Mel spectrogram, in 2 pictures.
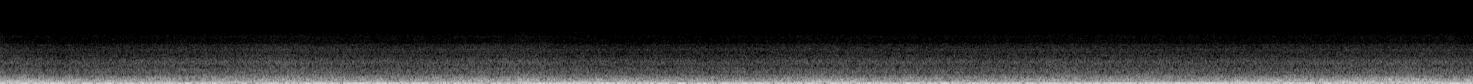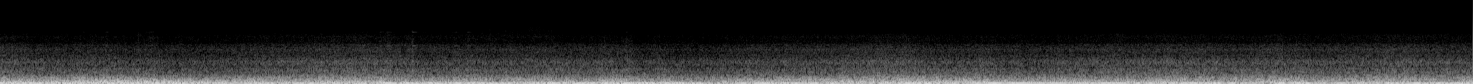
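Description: A car driving along a road: a steady low rumble of tyres on the road surface and the running engine.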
